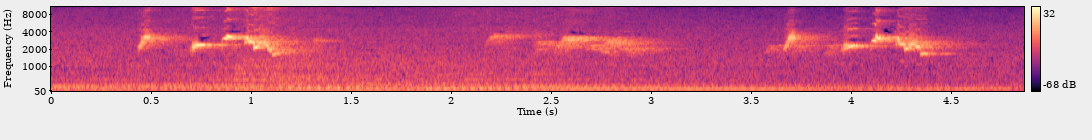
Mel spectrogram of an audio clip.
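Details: Red-whiskered bulbul repeating its short whistled song phrase, a burst of three or four slurred notes, then a softer note, then the phrase again, with a low hum beneath.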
